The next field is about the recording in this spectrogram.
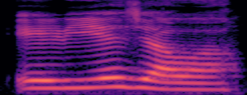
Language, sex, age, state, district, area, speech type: Bengali, female, 30-45, West Bengal, Purulia, urban, read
